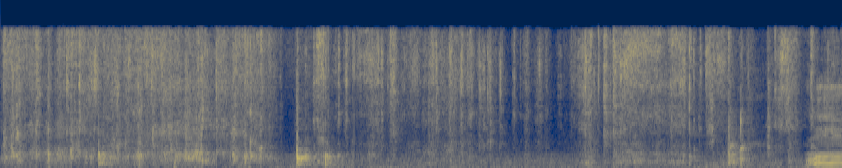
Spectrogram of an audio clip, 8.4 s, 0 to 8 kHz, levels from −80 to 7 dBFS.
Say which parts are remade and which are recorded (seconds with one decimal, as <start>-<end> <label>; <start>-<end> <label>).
0.0-2.9 remade; 2.9-6.9 recorded; 6.9-8.4 remade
